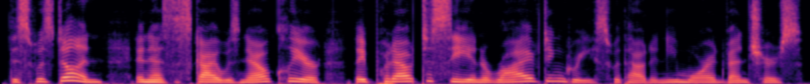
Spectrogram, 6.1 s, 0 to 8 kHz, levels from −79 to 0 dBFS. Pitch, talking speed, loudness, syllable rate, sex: 225 Hz, 225 wpm, -18 LUFS, 5.7 syllables/s, female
